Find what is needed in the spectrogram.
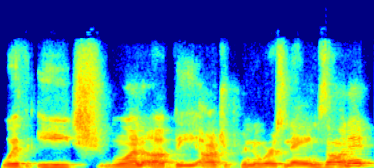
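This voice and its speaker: A woman with an unremarkable speaking voice, fairly low in pitch, at a moderate pace. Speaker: event host. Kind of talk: online event moderation.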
